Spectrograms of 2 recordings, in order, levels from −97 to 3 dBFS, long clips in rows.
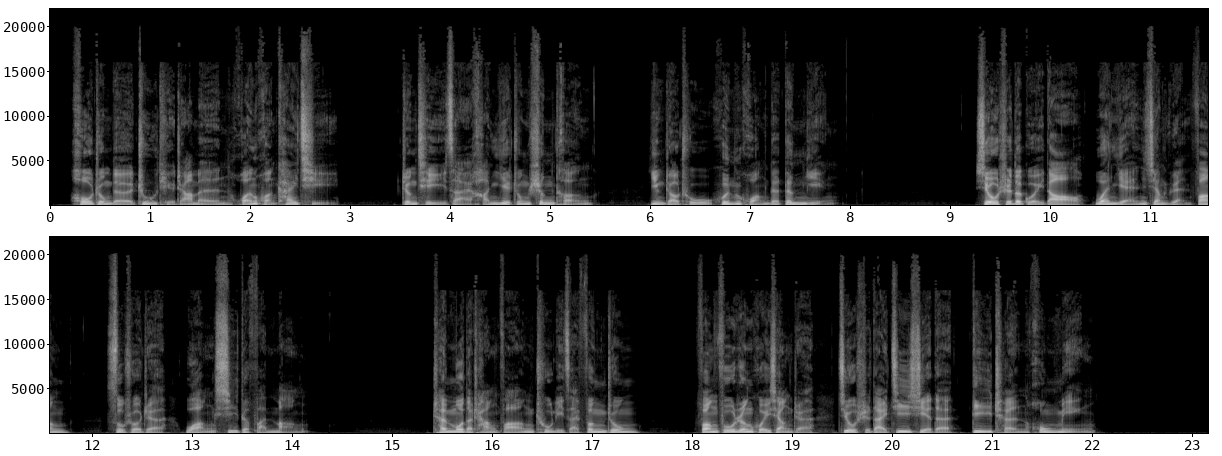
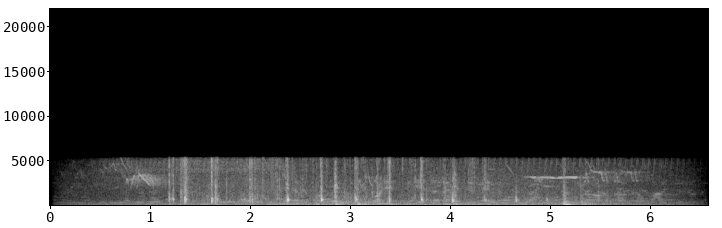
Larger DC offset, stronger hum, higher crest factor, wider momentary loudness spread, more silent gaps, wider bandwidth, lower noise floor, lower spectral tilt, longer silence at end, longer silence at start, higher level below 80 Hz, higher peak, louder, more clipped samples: neither; neither; about the same, 22 dB vs 26 dB; second, 12 LU vs 17 LU; neither; first, 20 kHz vs 5.4 kHz; first, -85 dBFS vs -55 dBFS; about the same, -5 dB/octave vs -6 dB/octave; first, 1.15 s vs 0.25 s; about the same, 0.25 s vs 0.3 s; about the same, -44 dBFS vs -44 dBFS; second, -10 dBFS vs -4 dBFS; about the same, -30 LUFS vs -29 LUFS; neither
